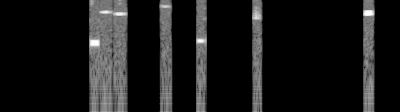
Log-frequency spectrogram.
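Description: Near silence, with a few faint, very short high-pitched clicks scattered through it.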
